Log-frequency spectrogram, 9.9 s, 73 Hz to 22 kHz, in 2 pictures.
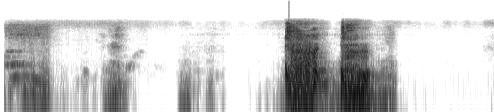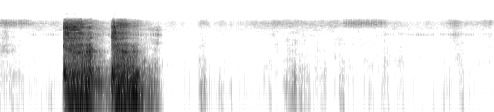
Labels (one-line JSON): {"expert_labels": [{"quality": "poor", "cough_type": "unknown", "dyspnea": false, "wheezing": false, "stridor": false, "choking": false, "congestion": false, "nothing": true, "diagnosis": "lower respiratory tract infection", "severity": "mild"}], "age": 31, "gender": "female", "respiratory_condition": false, "fever_muscle_pain": false, "status": "symptomatic"}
